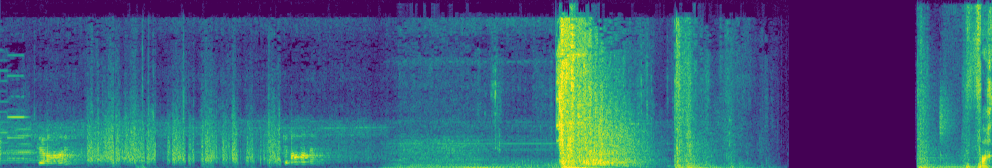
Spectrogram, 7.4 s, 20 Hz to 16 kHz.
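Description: Gunshots from the 2020 film The Hunt, where a man is shot dead: after a stretch of speech, sharp blasts ring out, the first loudest, then a brief silence and another burst at the end.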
